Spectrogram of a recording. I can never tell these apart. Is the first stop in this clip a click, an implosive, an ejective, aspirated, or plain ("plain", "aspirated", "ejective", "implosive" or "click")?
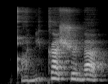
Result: ejective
